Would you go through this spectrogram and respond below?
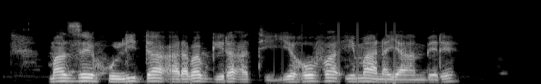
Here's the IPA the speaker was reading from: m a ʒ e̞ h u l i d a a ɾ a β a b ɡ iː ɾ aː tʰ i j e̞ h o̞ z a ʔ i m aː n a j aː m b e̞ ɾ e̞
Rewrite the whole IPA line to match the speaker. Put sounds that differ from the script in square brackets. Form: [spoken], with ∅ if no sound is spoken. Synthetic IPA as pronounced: m a [z] e̞ h u l i d a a ɾ a β a b ɡ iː ɾ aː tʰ i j e̞ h o̞ [v] a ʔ i m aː n a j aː m b e̞ ɾ e̞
